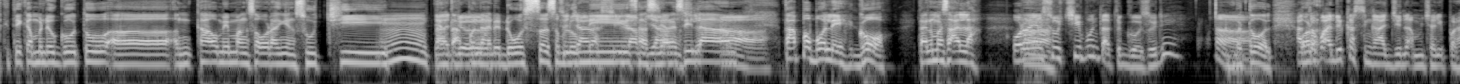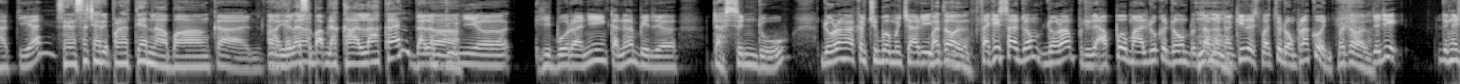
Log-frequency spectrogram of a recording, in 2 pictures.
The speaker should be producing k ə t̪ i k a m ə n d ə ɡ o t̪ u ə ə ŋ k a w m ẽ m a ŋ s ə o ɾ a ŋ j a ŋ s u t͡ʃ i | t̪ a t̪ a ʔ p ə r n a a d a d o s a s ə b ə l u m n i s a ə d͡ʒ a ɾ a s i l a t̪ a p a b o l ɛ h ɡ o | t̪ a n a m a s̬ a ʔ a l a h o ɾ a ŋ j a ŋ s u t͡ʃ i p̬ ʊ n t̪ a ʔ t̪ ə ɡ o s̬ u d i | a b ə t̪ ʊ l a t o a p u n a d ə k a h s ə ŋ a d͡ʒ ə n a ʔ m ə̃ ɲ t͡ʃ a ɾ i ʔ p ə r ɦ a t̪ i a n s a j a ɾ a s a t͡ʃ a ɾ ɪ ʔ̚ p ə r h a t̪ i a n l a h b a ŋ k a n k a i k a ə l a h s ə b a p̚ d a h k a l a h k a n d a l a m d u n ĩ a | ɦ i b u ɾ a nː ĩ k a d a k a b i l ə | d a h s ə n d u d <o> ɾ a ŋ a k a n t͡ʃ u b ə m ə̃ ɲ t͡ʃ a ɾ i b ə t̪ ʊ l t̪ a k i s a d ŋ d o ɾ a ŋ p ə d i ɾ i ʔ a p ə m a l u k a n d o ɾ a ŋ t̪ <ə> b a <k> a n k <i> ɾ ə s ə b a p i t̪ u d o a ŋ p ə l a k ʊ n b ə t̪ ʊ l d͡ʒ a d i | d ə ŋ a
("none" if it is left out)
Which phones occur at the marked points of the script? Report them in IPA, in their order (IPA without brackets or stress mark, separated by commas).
o, a, k, i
